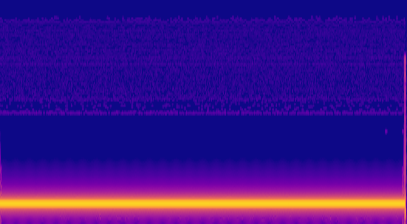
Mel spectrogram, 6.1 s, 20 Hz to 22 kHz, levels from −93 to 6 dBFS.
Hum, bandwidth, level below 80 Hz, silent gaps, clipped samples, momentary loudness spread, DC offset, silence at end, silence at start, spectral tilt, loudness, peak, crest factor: none; 0.5 kHz; -82 dBFS; none; under 0.1%; 0 LU; under 0.1%; 0 s; 0 s; -8 dB/octave; -6 LUFS; -2 dBFS; 4 dB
